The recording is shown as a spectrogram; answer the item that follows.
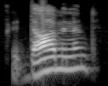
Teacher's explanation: predominant start weak then up and down again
